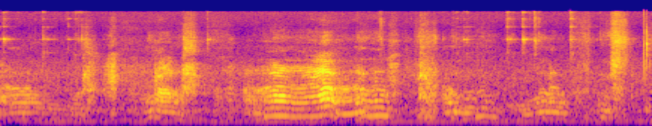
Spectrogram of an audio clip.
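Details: Miniature Schnauzer named Khybee, a pet dog throwing a morning tantrum when his owner makes the bed and folds his yellow blanket; drawn-out wavering whines and yowling moans rising and falling, with rustling and a voice in the room.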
